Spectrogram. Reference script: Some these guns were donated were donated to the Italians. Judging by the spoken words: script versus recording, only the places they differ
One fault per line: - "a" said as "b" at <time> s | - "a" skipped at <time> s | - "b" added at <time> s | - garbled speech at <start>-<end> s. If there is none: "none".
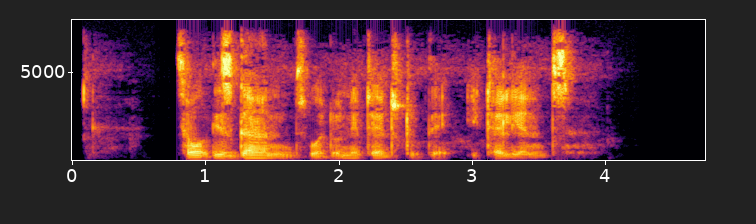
- "of" added at 0.9 s
- "were donated" skipped at 2.4 s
